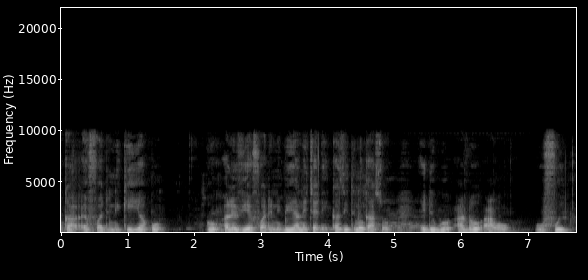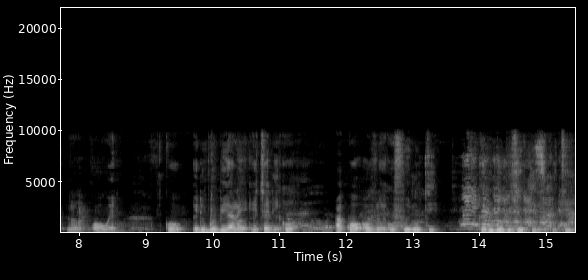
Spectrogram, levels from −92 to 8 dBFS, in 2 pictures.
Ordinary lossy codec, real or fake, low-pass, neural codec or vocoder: AAC, 64 kbps; real; 9.9 kHz; none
